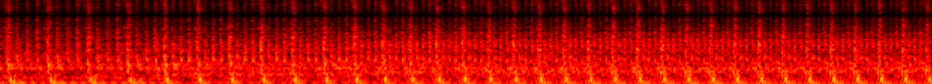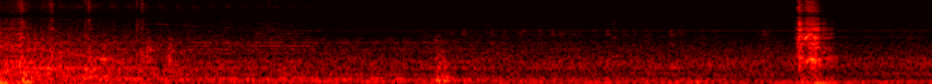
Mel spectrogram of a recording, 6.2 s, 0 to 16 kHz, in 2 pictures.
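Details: 2004 VW Jetta TDI PD diesel with a failed camshaft: sharp, very regular rapping about three times a second for three seconds, then fading out; worn camshaft, not an exhaust leak, worsening over weeks and losing speed on grades.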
